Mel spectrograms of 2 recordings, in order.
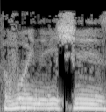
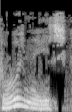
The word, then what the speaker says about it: Войнович: Потом мне тетя моя рассказывала, что вот она рассказывала, что вот был такой русский адмирал Марко Иванович Войнович, значит, да, она мне говорила, ну и отец мой говорил, отец даже боролся за ударение на первом слоге.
